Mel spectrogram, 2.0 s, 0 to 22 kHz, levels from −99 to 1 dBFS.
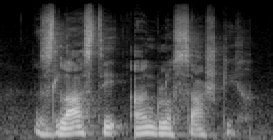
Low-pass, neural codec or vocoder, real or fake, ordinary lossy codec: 19.8 kHz; vocoder, 48 kHz, 128 mel bands, Vocos; fake; none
